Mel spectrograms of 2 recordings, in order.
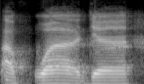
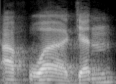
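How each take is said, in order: First: The word ends with a lengthened a sound. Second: The word ends with a short a and n.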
